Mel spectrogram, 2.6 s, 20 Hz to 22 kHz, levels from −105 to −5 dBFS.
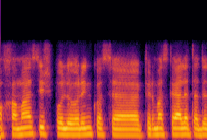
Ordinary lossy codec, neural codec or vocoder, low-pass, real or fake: Opus, 32 kbps; codec, 16 kHz in and 24 kHz out, 1 kbps, XY-Tokenizer; 7.2 kHz; fake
